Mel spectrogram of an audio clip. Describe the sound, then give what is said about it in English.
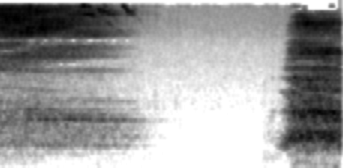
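Slow breathing during a guided mindfulness exercise: one long, airy breath fades into silence, and after a short pause another breath starts loudly. “let's just take another breath in”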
